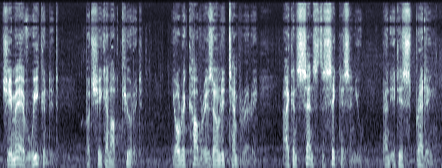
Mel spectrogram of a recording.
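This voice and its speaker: A man voicing a calm, grave veteran human warrior in a video game, speaking in a measured, formal, courteous way. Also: lowish voice, natural voice. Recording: echoey cave reverb, noisy ambience behind.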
